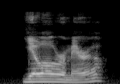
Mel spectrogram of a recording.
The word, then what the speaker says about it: Yoel Romero: How do you pronounce his name? Yoel Romero. Oh, I thought you said Go- Gil or something like that. I was like, what? There was no G no, in Yoel. there.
